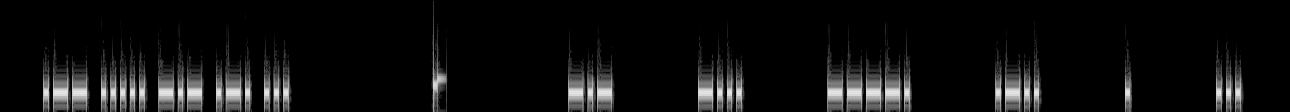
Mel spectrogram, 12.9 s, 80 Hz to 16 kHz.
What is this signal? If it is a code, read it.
Morse code, heard as a keyed tone, about 25 wpm, spaced as for 12 wpm, 700 Hz. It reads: W5KRS KB9LES
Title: USA Call Signs - 6x Character Spacing - 25wpm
